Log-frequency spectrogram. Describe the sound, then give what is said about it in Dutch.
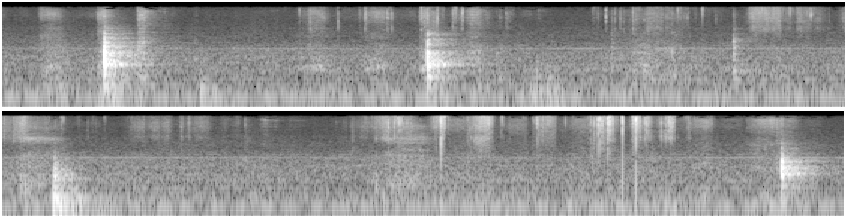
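A knife cuts clear against a board, with a few sharp, spaced strokes and a run of quick scraping slices near the end as a thin layer of peel is cut off all the way round a vegetable. “Mooi rondgaan dunne laag eraf snijden telkens.”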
